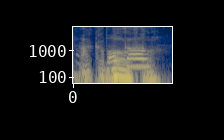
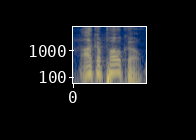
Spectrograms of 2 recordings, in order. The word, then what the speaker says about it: Acapulco: What is the correct way to pronounce that? – Acapulco. – Caribbean. – I don't know that I hit the L at all. Acapulco.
